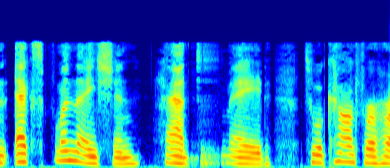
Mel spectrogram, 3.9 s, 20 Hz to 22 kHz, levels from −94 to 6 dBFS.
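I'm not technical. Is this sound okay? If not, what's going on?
No, there are three problems.

All the way through, the speech sounds rough and grainy, a bit hissy and artificial, especially in the higher, brighter part of the sound, as if heard over a poor video call. This is low-delay AAC compression, a way of squeezing audio small enough to send quickly during live calls. Squeezed this hard, the fine detail of the voice gets replaced with a coarse approximation, which is likely what causes the roughness here.

From 1.91 to 2.38 s the sound turns smeared and noisy, a blurry patch rather than clear speech. This is AAC frame loss with concealment: small chunks of the audio went missing in transit, about a quarter of a second in total, spread across that stretch, with the longest gap lasting roughly a fifth of a second. The player filled each hole with a guess based on what it had just heard, and those guesses come out as mush.

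At 3.24 s there is a tiny break, about 5 ms, where the sound goes flat and then resumes. This is an underrun with held sample: the playback device briefly ran out of audio to play and simply froze on its last value until more arrived. The audio from that moment was lost.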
